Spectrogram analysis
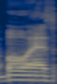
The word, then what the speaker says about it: Boaz: grew up in BO Boaz is that how you pronounce it yeah Boaz Alabama I I was born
